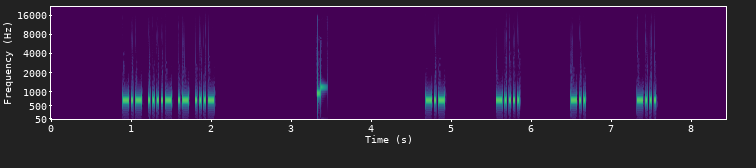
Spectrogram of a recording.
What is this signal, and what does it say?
Morse code, heard as a keyed tone, about 44 wpm, spaced as for 19 wpm, 700 Hz. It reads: K4AV K6DB
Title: USA Call Signs - 4 Characters - 8x Character Spacing - 45wpm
